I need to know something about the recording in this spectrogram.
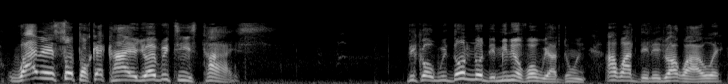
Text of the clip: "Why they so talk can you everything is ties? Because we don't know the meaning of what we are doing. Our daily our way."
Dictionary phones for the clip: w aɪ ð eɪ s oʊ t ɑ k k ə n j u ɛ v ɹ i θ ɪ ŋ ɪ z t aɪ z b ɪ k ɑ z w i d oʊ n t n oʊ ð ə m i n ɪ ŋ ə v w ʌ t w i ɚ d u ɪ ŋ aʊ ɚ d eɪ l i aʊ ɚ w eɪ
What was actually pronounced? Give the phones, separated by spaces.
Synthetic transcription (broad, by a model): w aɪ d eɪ s oʊ t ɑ k k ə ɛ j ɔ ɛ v ɹ i t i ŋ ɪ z t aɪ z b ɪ k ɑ s w i d oʊ n t n oʊ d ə m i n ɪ ə v w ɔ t w i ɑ d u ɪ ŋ aʊ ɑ d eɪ l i aʊ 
